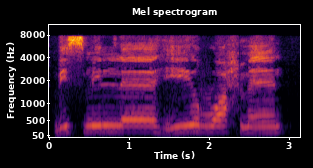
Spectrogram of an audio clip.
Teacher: صلة الهاء في اسم الجلالة بياء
